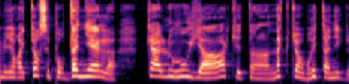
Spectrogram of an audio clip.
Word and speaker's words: Kaluuya: Kaluuya, c'est pas facile à prononcer parce qu'il y a deux U qui se suivent. Kaluuya, acteur britannique, voilà.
